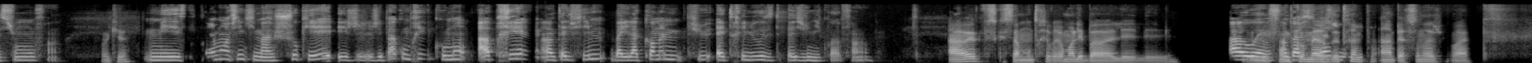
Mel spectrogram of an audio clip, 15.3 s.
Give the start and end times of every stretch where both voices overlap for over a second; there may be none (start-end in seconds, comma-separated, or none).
12.4-13.7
